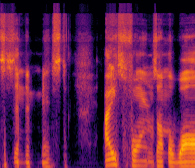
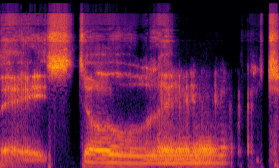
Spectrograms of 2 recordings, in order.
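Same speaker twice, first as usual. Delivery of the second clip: slow, creeping, sickly, rough croak from the throat; 3 semitones lower than usual. A narrator voices a creature speaking from its throat, in a slow sick croaking voice. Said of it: "a slow, sick voice creeps out of its throat as it croaks".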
